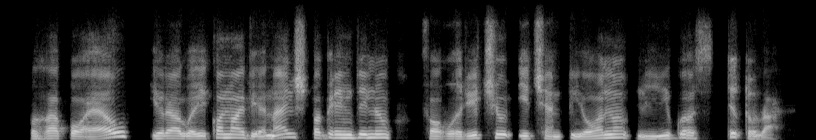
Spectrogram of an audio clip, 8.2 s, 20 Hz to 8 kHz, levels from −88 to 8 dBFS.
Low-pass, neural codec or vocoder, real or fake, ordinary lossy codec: 7.2 kHz; codec, 16 kHz, 1 kbps, FunCodec, trained on Chinese and English, 50 frames a second; fake; Opus, 24 kbps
